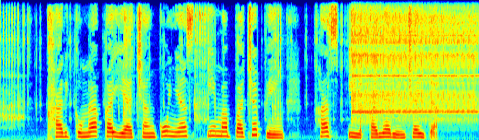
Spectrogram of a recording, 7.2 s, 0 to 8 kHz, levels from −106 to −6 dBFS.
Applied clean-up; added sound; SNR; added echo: none; Alarm / Clock; 7 dB; none.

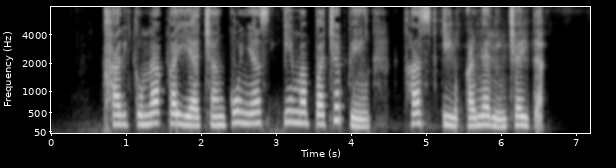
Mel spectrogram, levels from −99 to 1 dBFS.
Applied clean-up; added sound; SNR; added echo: neural mask model Resemble Enhance denoiser.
